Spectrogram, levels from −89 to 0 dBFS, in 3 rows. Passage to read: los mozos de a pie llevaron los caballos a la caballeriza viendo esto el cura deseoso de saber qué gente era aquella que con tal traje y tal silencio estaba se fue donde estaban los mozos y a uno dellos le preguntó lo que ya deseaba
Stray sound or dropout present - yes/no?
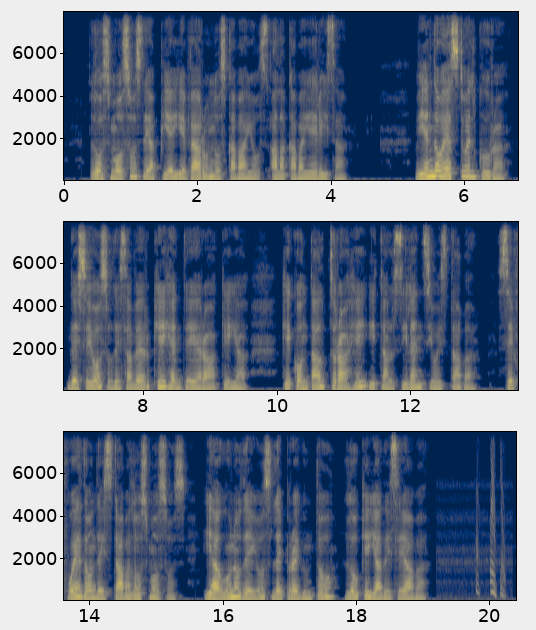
yes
